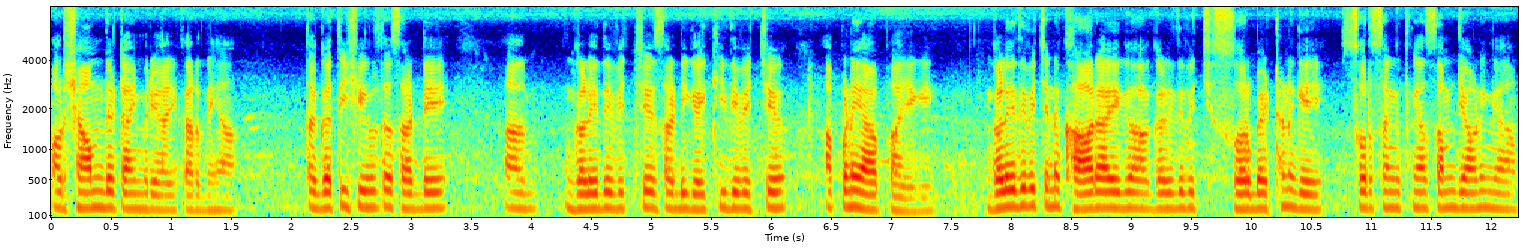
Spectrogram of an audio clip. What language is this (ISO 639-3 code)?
pan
